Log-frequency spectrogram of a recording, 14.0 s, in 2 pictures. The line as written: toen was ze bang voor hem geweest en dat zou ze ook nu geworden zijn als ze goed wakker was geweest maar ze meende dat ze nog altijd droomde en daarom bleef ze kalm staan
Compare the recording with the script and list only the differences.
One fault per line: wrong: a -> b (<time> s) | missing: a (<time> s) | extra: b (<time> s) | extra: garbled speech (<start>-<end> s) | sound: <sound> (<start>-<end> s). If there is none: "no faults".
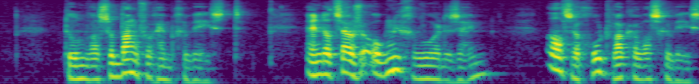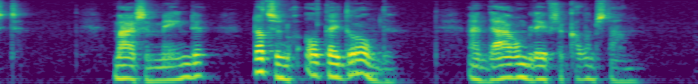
no faults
